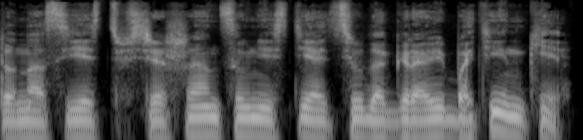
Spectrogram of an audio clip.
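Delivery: ordinary delivery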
